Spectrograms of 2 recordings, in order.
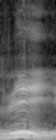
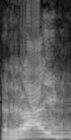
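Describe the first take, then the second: First: The vowel sounds like 'ay'. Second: The vowel sounds like 'eye'. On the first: The speaker calls it right. "एकर के जैसा ध्वनि यहाँ पर उत्पन्न हो रहा है" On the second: The speaker calls it wrong. "ना ही राई पढ़ेंगे इसको"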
